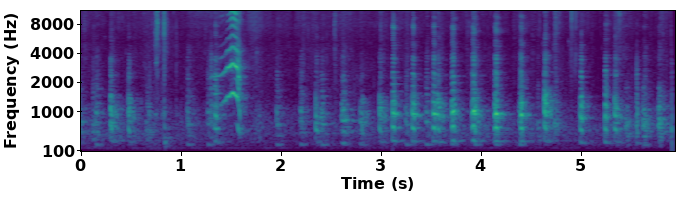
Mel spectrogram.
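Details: Chickens clucking in short, throaty pulses, with one loud, high, rising squawk near the start and rapid, regular clucks in the second half.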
